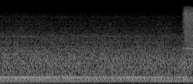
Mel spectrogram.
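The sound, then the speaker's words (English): A train's diesel engine, just started up, runs with a steady, droning low hum and broad rumble while air pressure is built up, then a short sharp burst of hissing air breaks in right at the end. “The first thing you do, you start the engine up.”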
